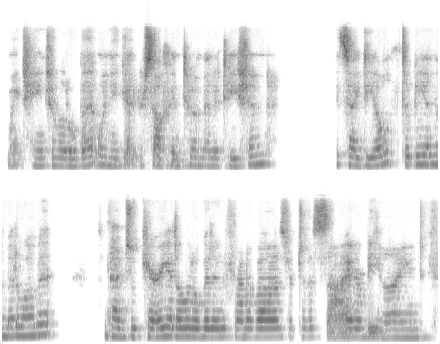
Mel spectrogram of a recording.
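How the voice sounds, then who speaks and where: This medium-pitched woman leads a guided meditation, offering soft, soothing instructions in brief phrases and taking her time between them. The audio is poor.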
